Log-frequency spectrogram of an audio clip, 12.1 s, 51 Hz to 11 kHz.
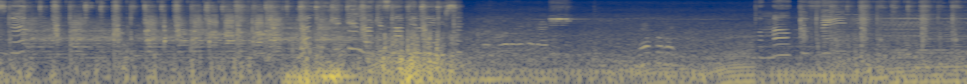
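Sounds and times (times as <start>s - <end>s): background music: 0.0s - 5.8s, 9.9s - 12.0s
scooter rumble in traffic: 0.0s - 12.0s
horn-like toot: 1.8s - 5.1s.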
